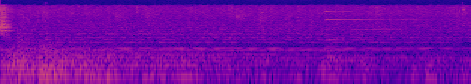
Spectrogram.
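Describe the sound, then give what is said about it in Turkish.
Steady rain falls with a deep, rolling rumble of thunder that swells early and then fades into a low, continuous growl beneath the downpour. “Selinay sarayındaki sıcacık odasında yağmuru dinliyor.”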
